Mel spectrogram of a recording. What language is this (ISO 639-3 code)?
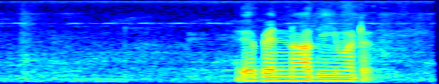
sin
